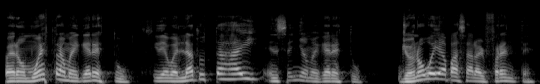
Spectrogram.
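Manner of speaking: high, insistent demand to God; reenacted impassioned plea, pitch leaping up; retold prayer aloud. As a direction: challenge God to prove Himself. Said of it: "hablé en voz alta y dije".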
